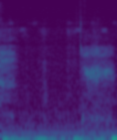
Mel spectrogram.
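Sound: sheep bleating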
